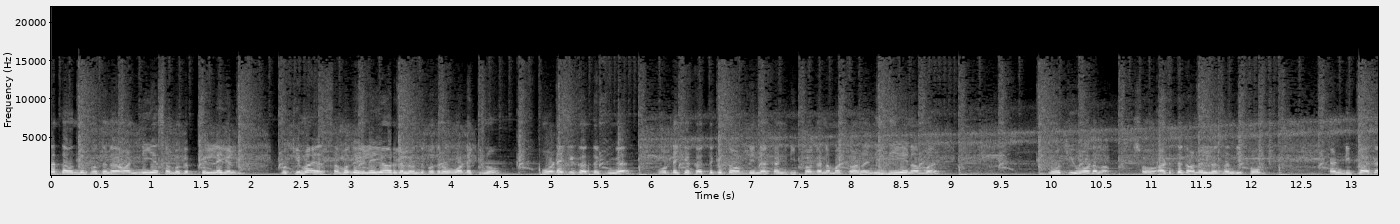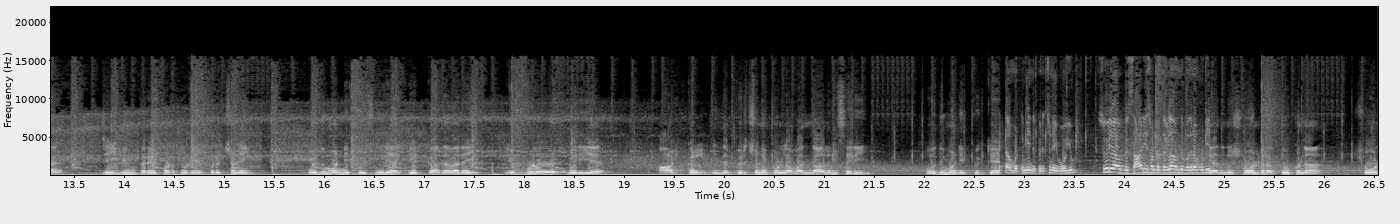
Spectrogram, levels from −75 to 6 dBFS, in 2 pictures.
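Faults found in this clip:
Audio read two samples at a time (double speed), 22.75–24.86 s: runs 2x fast, an octave up. Reader's treating sample pairs as one frame.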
